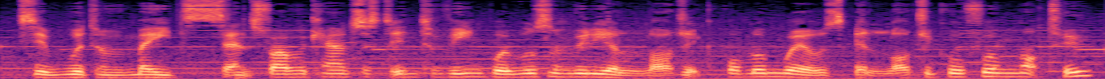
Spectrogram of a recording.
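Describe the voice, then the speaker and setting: A man giving loose, rambling commentary while playing a game. His voice sits at a middling pitch, blunt and prone to swearing. Faint game music runs underneath. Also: racing. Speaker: gaming streamer. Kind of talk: casual gameplay commentary.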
